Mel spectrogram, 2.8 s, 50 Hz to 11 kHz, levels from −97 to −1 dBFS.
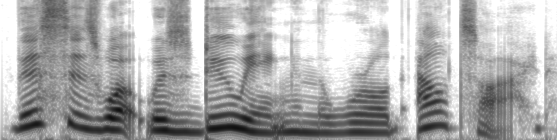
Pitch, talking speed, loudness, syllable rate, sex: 215 Hz, 195 wpm, -17 LUFS, 4.6 syllables/s, female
